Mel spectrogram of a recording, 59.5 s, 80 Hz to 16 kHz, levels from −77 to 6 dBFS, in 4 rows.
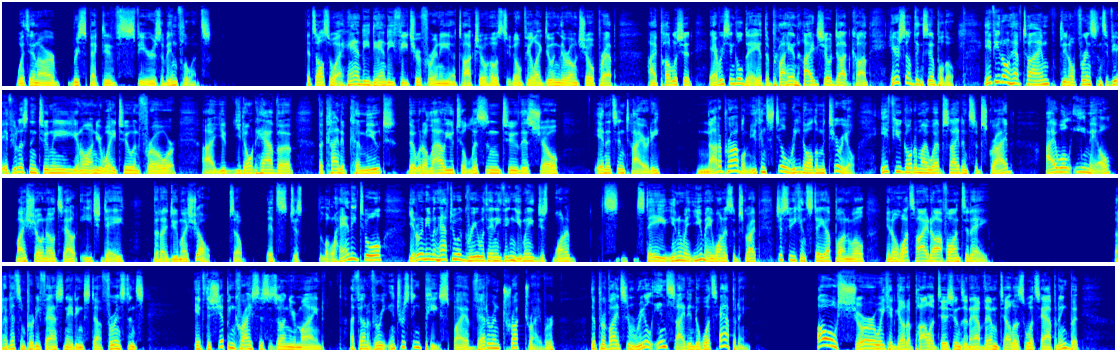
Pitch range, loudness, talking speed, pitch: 115-155 Hz, -21 LUFS, 215 wpm, 130 Hz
